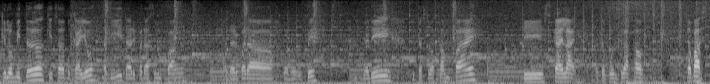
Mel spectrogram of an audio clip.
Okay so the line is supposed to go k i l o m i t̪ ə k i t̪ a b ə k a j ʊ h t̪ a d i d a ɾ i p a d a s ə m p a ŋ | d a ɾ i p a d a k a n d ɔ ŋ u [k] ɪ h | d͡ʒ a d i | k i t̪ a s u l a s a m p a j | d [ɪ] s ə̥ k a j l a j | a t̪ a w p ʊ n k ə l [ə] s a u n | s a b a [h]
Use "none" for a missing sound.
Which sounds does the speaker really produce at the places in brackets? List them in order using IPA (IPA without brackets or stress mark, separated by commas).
p, i, a, s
